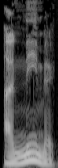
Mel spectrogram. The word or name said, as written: anemic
